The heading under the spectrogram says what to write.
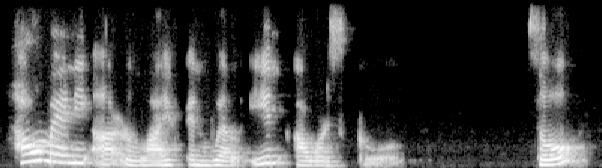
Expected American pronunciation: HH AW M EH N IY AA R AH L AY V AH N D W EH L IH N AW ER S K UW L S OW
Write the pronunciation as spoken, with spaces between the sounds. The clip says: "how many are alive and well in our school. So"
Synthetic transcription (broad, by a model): HH AW M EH N IY AA R L AY F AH N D W EH L IH N AW ER S K UW L S OW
